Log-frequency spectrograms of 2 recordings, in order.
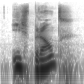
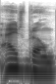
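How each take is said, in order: First: The name is said in a Frisian way. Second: The name is said in a standard Dutch way.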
